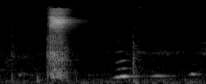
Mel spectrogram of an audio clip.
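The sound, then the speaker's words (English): A single quick spritz of mint breath spray, a short bright hiss standing out clearly, followed by brief faint vocal sounds. “What is that? Some breath spray. Some throat spray. Let's go. Breath spray. What is it? Breath spray. Yeah. Let's go mint spray.”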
